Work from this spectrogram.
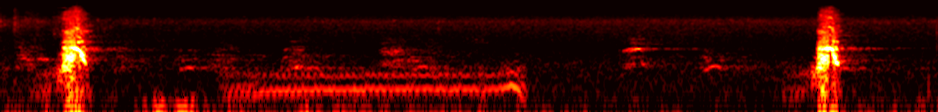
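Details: Miniature schnauzer Spizy, a female trying unsuccessfully to chase off cows she is meeting for the first time, gives two sharp barks about four seconds apart; a low, drawn-out cow moo sounds between them.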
